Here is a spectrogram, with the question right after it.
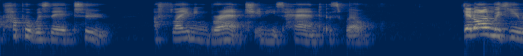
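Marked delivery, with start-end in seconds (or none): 4.6-5.2 loud, commanding bellow; father bellowing at the dingoes; thundering. A narrator's reading. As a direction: roar the dogs away. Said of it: "he thundered".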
